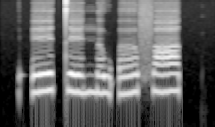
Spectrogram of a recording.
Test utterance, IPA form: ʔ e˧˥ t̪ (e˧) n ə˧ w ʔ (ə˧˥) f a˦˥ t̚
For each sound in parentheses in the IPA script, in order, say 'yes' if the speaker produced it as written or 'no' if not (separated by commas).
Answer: yes, no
